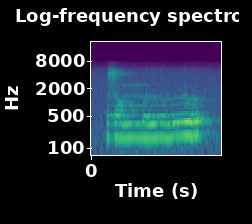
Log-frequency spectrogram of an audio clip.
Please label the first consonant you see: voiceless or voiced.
voiced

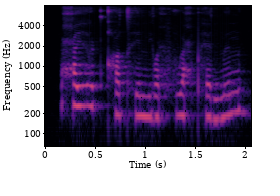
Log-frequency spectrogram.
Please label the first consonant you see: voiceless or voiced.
voiceless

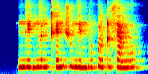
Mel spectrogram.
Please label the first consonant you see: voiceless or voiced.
voiced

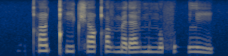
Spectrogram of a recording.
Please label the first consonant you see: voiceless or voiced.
voiceless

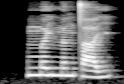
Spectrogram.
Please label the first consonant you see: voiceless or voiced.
voiced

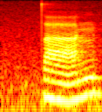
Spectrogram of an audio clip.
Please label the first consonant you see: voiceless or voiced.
voiceless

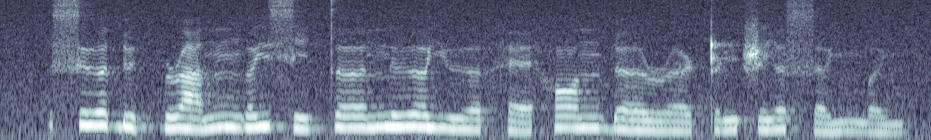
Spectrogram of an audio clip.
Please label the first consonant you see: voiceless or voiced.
voiceless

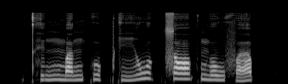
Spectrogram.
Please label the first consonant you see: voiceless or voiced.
voiceless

